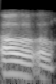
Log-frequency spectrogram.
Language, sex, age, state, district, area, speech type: Bodo, male, 45-60, Assam, Chirang, rural, conversation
